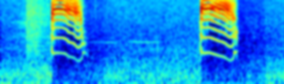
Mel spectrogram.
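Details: War cry of a very angry desert rain frog, described as ferocious: two high, squeaky, toy-like cries about one and a half seconds apart, each harmonic-rich and sliding downward at the end.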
